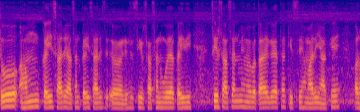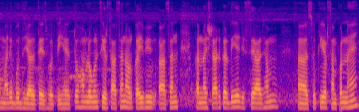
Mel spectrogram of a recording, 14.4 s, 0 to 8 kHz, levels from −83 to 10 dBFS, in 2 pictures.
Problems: constant background noise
